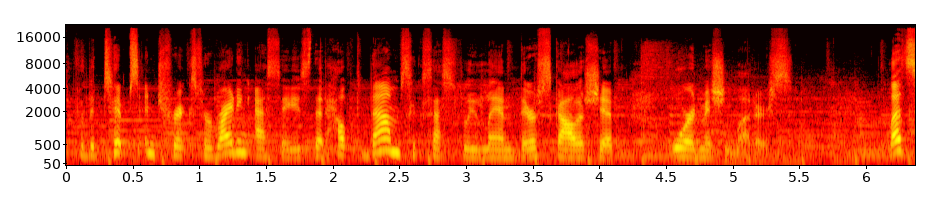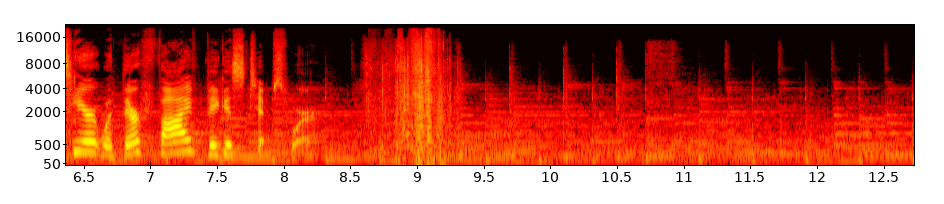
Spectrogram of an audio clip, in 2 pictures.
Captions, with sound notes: for the tips and tricks for writing essays that helped them successfully land their scholarship or admission letters. Let's hear what their five biggest tips were. (paper rattling) (light music)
